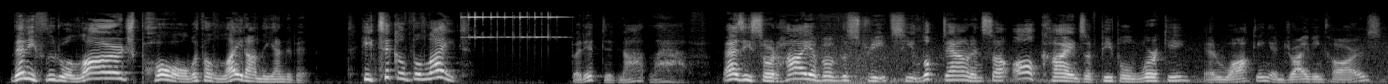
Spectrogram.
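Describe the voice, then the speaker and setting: Animated man reading a children's storybook. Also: fairly high pitch, slight background noise. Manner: animated, expressive, playful emphasis. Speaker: author reading own picture book. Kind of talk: children's storybook read-aloud.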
